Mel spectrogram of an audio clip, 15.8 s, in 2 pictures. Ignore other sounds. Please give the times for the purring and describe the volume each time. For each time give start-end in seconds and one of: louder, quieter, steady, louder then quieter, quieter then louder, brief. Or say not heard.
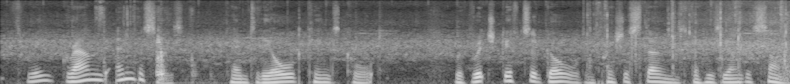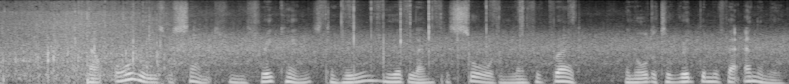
not heard.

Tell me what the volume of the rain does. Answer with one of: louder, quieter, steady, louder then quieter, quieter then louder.
louder then quieter.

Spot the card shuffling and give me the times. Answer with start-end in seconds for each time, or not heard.
0.9-2.6, 5.8-8.0, 11.1-13.7.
